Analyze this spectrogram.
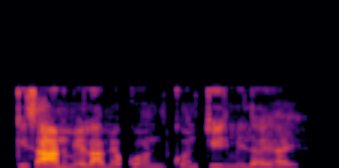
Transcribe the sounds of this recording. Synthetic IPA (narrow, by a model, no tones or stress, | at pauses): kɪsaːnmeːlamẽkonkoːnt͡ʃiːd͡ʒmɪləɦɛe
